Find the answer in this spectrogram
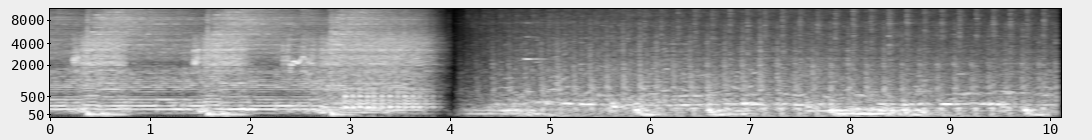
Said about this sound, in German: Ein ungewöhnliches Gefährt setzt sich in Gang. Ein Traktor.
